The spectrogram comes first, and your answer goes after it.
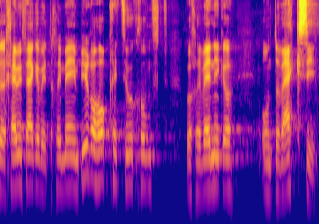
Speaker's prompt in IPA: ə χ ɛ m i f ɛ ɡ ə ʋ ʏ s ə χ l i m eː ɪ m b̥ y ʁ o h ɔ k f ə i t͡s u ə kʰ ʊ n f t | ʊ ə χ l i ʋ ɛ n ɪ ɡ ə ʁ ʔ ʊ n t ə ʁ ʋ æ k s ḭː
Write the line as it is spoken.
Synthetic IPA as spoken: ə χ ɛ m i f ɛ ɡ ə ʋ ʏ t ə χ l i m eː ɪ m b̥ y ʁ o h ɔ k χ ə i t͡s u ə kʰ ʊ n f t | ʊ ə χ l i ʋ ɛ n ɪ ɡ ə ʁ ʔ ʊ n t ə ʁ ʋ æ k s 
